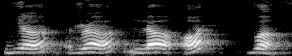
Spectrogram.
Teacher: जिन व्यंजनों को बोलने में हवा बहुत कम रुककर बाहर निकलती है, वे अंतस्थ व्यंजन कहलाते हैं।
